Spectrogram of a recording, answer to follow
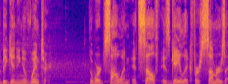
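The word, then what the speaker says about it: Samhain: We know that the Kelts in Ireland, Scotland, and the Isisle of Man celebrated something called Sawin. It's spelled S A M H A I N. Sawin, super phonetic.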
